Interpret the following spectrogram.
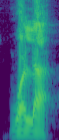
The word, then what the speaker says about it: wala: Meanwhile, the Tagalog way of saying no, there isn't, it's wala, spelled as Wala. Wala. Wala.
